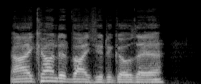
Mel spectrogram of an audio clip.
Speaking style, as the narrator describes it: said in a harsher voice than he intended

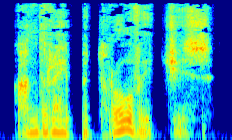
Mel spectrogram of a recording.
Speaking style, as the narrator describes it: brought out in a confidential whisper

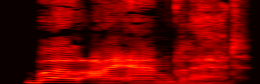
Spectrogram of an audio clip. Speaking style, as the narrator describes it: Mushkin sighed joyfully

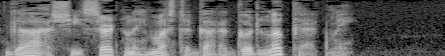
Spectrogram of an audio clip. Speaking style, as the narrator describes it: muttering to himself

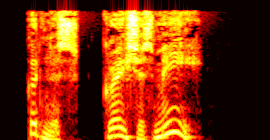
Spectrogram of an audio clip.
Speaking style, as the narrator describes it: I exclaimed

